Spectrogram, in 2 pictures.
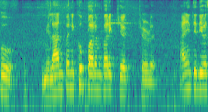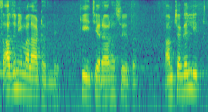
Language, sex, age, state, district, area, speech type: Marathi, male, 18-30, Maharashtra, Jalna, urban, spontaneous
